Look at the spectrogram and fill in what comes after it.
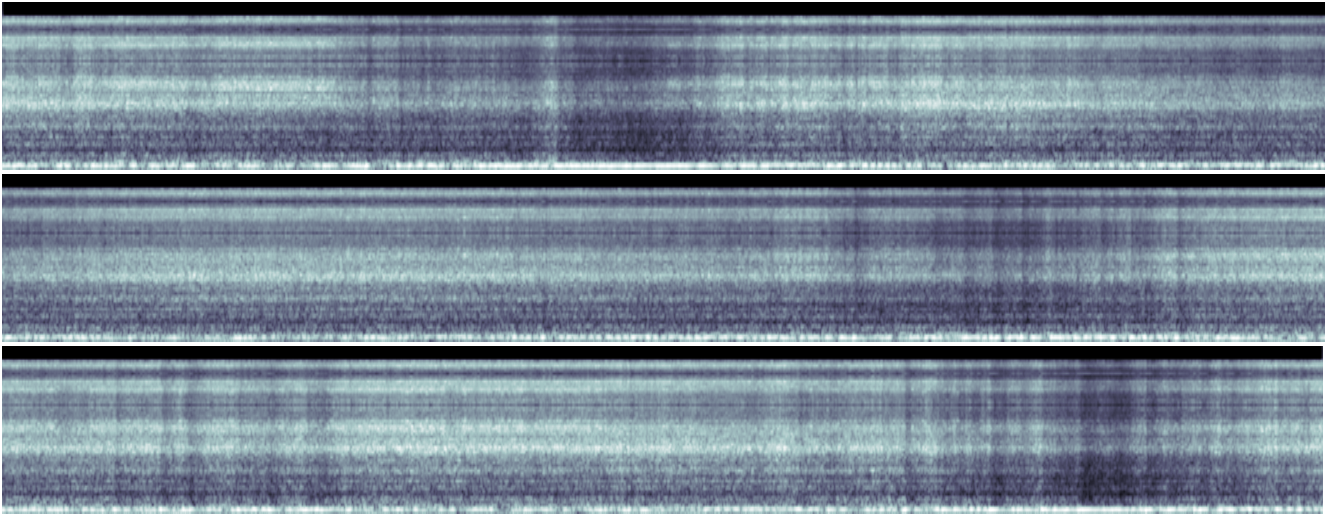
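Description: A Mini's engine running steadily at road speed, heard with wind rushing over a hood-mounted camera. The sound eases briefly about three times.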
